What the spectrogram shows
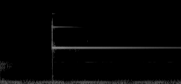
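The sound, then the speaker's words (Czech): A single bright, bell-like text message notification ding from a new phone rings out clearly and lingers in a long, slowly fading tone over a faint low hum, with no talking. “Obzvlášť, když mi pár měsíců na to přišla zpráva na můj nový telefon, která zněla nějak takto.”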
